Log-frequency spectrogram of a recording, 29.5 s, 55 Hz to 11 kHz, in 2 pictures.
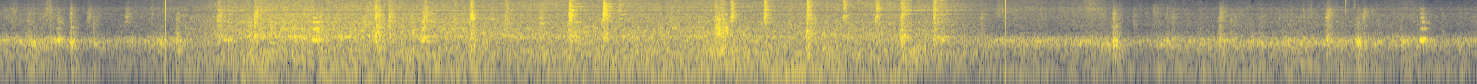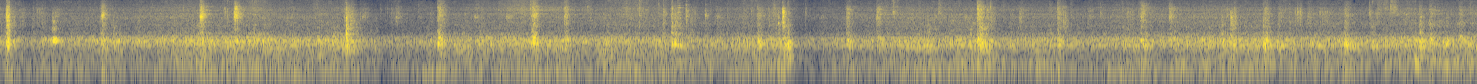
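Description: Narrow-gauge (2 ft 3 in) passenger train running along jointed track, a steady rumble with the wheels clicking over the rail joints. A louder rushing noise rises about two seconds in and falls away by about ten seconds.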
